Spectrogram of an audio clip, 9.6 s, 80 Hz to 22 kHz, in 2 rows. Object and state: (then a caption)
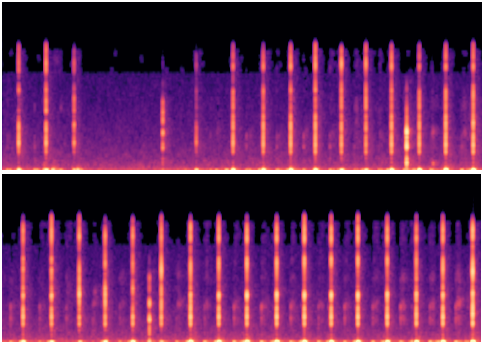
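Metal nail clipper clicking. A small folded stainless steel nail clipper, held between the fingers above the microphones, has its lever pressed repeatedly, giving about 34 sharp metal clicks. A few clicks come first, then a brief pause, then a steady run at about four clicks per second. Each click is dry and short with a low thump and a bright, snappy top.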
